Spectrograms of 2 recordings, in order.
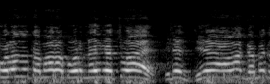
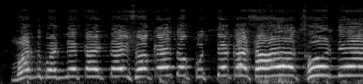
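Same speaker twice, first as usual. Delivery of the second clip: louder filmy Hindi dialogue delivery; Hindi film dialogue; 4 dB louder than usual. Acted. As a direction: hurl it like a Bollywood villain line. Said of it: "Hindi બોલવા માંડે". (હિન્દી ફિલ્મી dialog જેવો અવાજ)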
